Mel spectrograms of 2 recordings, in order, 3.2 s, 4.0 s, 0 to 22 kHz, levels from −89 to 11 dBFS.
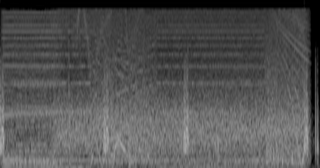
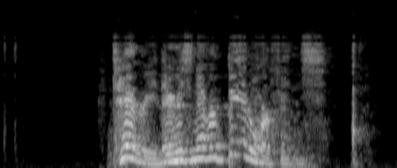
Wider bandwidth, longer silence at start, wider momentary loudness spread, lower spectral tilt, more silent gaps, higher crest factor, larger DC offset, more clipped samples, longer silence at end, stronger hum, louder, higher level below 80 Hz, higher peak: first, 18 kHz vs 9.2 kHz; second, 0 s vs 1.15 s; second, 4 LU vs 22 LU; second, -3.5 dB/octave vs -6 dB/octave; neither; about the same, 18 dB vs 18 dB; neither; neither; second, 0 s vs 0.4 s; neither; second, -30 LUFS vs -18 LUFS; about the same, -52 dBFS vs -54 dBFS; second, -12 dBFS vs -2 dBFS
